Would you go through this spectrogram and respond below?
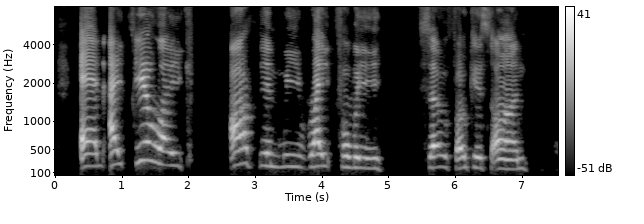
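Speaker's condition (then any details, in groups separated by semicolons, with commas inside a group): Cerebral palsy; breathing struggles some days affect speech, voice lags behind thoughts when excited or nervous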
